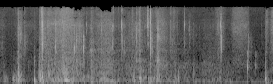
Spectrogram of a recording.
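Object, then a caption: Ballpoint pen on corrugated cardboard. A metal-bodied ballpoint pen held in the fingers draws and hatches ink lines on the top of a large, empty corrugated cardboard shipping box lying flat. The result is a quiet series of dry, bright scratching strokes, each short and sharp with no ring, over a soft low rumble.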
